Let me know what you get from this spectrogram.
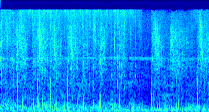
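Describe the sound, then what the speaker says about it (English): Footsteps in the video game Content Warning patter in a steady, fairly quick rhythm of soft repeated thuds throughout, close and moderately loud. "Is that our footsteps I'm hearing?"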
